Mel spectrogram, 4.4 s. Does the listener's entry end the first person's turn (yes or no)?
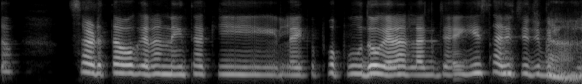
yes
